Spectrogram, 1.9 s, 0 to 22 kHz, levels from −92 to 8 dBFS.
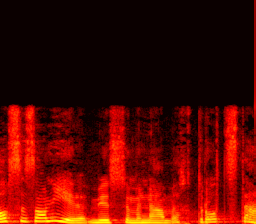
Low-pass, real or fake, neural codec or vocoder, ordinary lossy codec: none; fake; codec, 24 kHz, 0.9 kbps, WavTokenizer, medium speech release version 1; none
